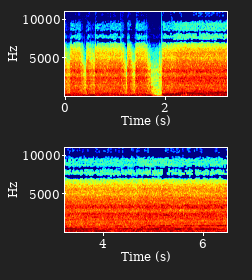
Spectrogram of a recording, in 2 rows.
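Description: Distorted heavy metal rhythm guitar played through a Celestion G12-50GL Lynchback speaker in a 1x12 cabinet, driven by a Blackstar 1046L6 amp with no EQ or compression, playing short stopped chords. Just under two seconds in it cuts out briefly, then returns with a lead guitar holding long sustained notes over the rhythm.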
